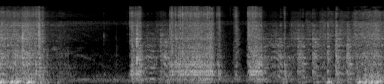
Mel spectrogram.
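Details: Engine being started on woodgas with homemade butterfly valves, no control cables fitted yet, gasoline pump not working, weak battery: short cranking bursts with brief firing attempts that die each time; won't keep running.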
